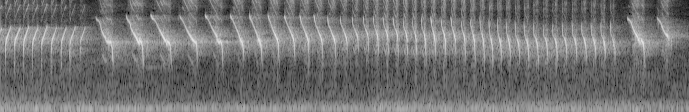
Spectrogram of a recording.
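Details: Loud canary training song: fast rolling trill, then a long even series of rapid descending notes, closing with two sharp sweeps.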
